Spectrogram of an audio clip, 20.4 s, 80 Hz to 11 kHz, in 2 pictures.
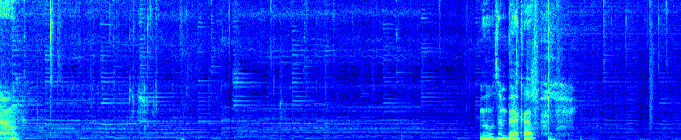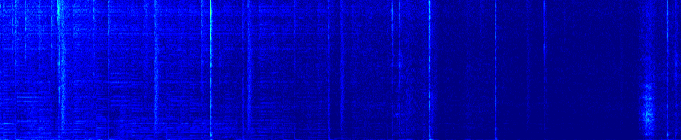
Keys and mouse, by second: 0.8 s, 1.9 g, 4.2 f, 4.6 z, 5.8 g, 7.8 KP_3, 11.2 s, 13.4 f, 14.8 g, 16.3 KP_1, 17.3 g.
